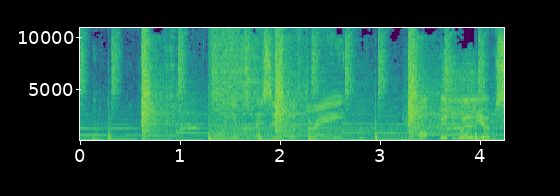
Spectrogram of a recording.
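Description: Background hip-hop music with a steady beat and deep bass.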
